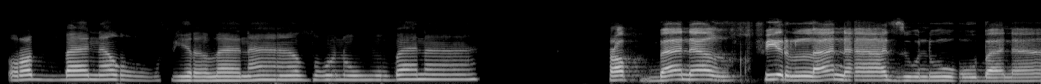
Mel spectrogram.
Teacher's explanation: Ibu ghainnya lebih tebalkan lagi.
